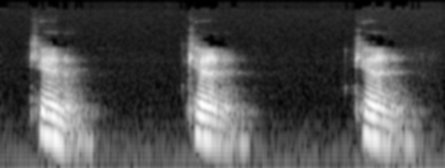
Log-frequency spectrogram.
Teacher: When you say the word cannon, the stress is on the first syllable and the second syllable has a schwa sound.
